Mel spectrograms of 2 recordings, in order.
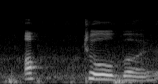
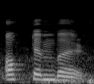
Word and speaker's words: October: It's October. It is not October.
